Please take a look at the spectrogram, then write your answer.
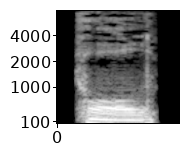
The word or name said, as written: Hall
